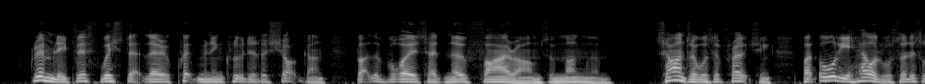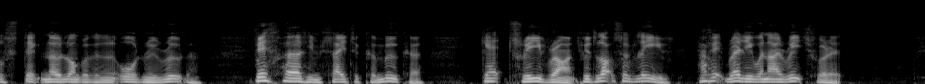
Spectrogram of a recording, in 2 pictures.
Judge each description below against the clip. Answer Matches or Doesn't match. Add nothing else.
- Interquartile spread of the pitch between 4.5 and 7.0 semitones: Matches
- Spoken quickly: Doesn't match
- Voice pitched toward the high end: Doesn't match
